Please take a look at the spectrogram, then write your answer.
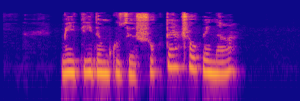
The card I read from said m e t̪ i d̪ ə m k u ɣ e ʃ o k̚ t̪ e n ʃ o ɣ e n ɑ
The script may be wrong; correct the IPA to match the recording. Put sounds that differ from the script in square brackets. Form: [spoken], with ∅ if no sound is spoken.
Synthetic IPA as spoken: m e t̪ i d̪ ə m k u [z] e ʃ [u] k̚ t̪ e n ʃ o ɣ e n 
